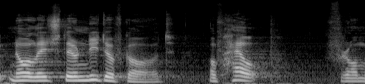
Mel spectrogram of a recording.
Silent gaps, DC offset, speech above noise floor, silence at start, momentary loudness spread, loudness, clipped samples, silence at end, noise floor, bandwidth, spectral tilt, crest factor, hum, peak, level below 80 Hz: none; under 0.1%; 26 dB; 0 s; 16 LU; -20 LUFS; under 0.1%; 0 s; -46 dBFS; 18 kHz; -5.5 dB/octave; 18 dB; 60 Hz at -50 dBFS; -2 dBFS; -52 dBFS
